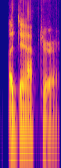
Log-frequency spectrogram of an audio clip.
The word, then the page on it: adaptor: American English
